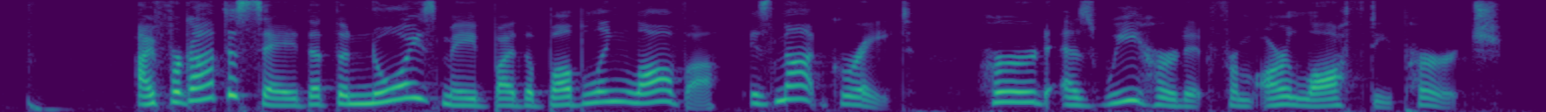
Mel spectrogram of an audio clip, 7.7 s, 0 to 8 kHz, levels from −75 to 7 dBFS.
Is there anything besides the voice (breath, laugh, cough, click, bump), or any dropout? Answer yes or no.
yes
